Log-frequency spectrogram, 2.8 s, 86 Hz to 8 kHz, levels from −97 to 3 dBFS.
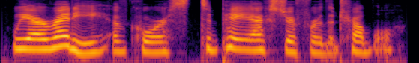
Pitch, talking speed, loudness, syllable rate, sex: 220 Hz, 235 wpm, -18 LUFS, 6.3 syllables/s, female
